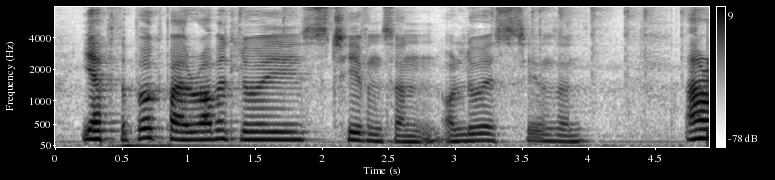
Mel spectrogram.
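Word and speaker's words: Looe: actually a town in Cornwall called that just Louie it's it's it's spelled Lou but it's pronounced Lou I believe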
